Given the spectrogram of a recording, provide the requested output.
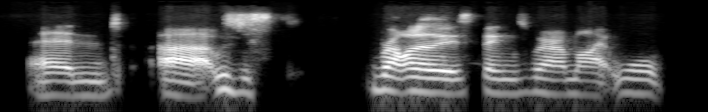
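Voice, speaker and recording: A woman with a New Zealand accent speaks at a moderate pace in a fairly low pitch. The sound is dry and close, with no echo. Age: 30s. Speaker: blogger and investment advisor. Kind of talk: casual chat.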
